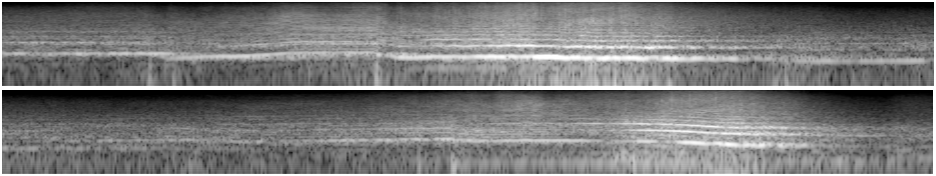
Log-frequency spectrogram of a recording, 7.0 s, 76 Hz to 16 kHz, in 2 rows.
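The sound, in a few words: Lanzante Porsche 911 TAG Turbo with F1 engine passing by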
